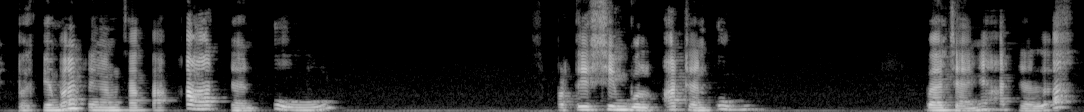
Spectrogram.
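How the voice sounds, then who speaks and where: A woman's voice: mid-range voice, highs cut off. Woman teacher drilling English vowel sounds. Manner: models sounds loudly and repeats them, frequent friendly filler tags. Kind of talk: casual recorded lesson.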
